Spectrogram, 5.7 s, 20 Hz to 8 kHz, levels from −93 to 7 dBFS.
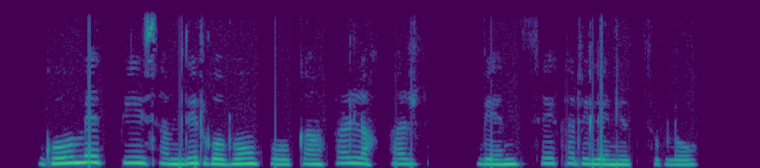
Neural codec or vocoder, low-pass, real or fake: none; 7.2 kHz; real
